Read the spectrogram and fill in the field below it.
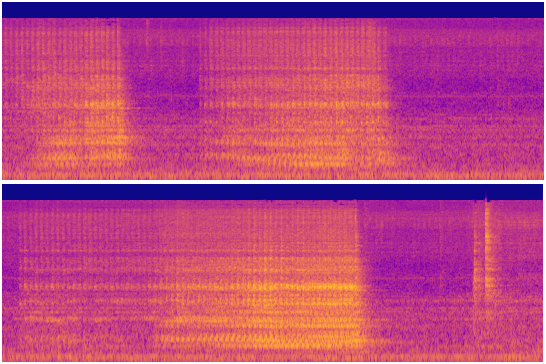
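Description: A lathe turning a pewter finial produces a whirring, buzzing cutting sound in three long bursts separated by quieter motor hum, close and fairly loud.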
